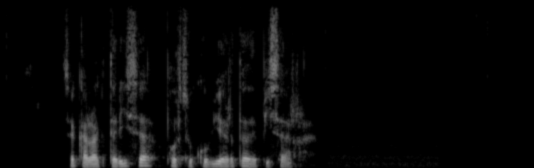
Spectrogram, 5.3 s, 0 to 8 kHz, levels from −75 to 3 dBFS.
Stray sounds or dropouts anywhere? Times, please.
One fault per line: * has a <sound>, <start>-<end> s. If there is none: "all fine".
all fine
